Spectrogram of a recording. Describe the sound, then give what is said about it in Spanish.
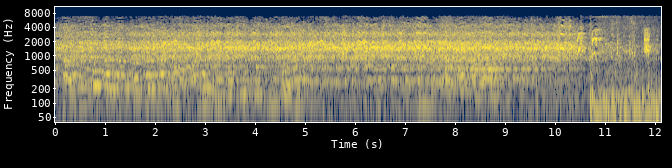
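A dense flock of geese honks in a continuous, loud chorus of overlapping calls during winter in Poland, where such flocks can reach tens of thousands of birds. The clamor stays steady throughout, with a brief shift near the end. “En su máximo apogeo, las bandadas de gansos llegan a los 60.000 individuos.”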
